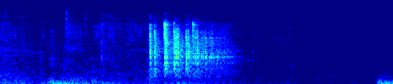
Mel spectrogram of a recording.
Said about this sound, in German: Nee, weißt du, wir machen jetzt einen Wurf für die Hörer und für nächstes Mal besorge ich mehr Würfel, weil sonst haben wir zu oft die gleichen Ergebnisse und das ist dann langweilig für mich.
